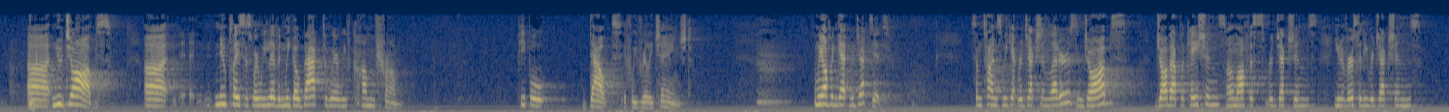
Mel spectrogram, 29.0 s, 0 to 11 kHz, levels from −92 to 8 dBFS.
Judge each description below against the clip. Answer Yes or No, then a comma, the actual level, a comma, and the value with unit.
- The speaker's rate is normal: No, slow, 90 wpm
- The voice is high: Yes, high, 200 Hz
